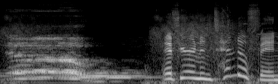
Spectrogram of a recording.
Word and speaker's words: Nnooo: So this game comes from a studio called Nnooo, only it's spelled with 5 letters, so it's like... No!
